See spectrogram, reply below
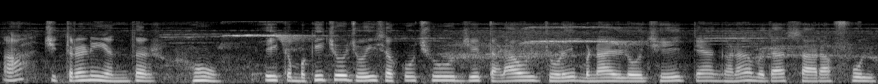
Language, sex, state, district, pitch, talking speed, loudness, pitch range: Gujarati, male, Gujarat, Gandhinagar, 175 Hz, 130 wpm, -16 LUFS, 160-185 Hz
